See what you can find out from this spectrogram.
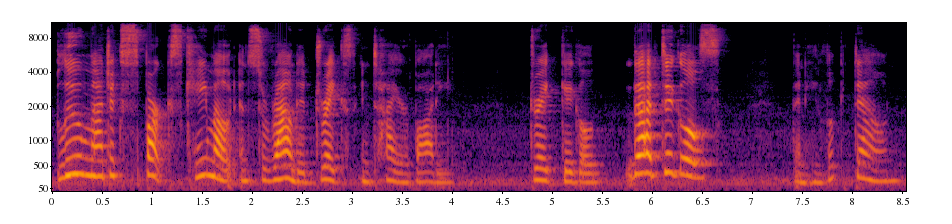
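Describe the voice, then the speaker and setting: A woman's voice: medium pitch, slow, husky. A woman reading a children's story aloud as a scripted narration.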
